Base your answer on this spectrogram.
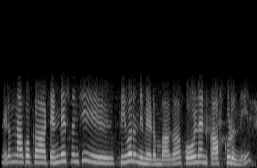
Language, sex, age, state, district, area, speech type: Telugu, female, 18-30, Telangana, Khammam, urban, conversation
